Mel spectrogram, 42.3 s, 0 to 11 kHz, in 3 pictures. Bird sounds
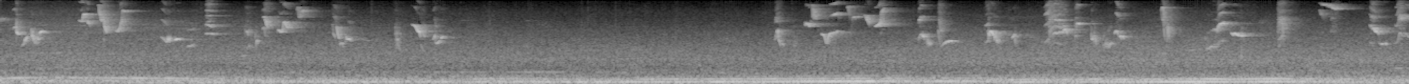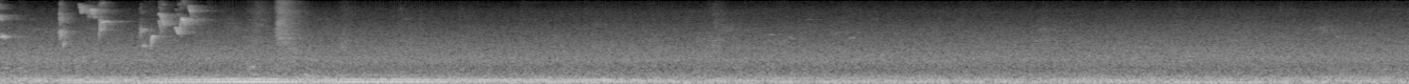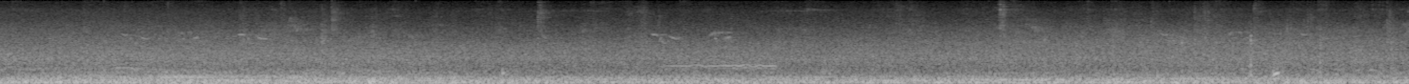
29.0s 36.4s

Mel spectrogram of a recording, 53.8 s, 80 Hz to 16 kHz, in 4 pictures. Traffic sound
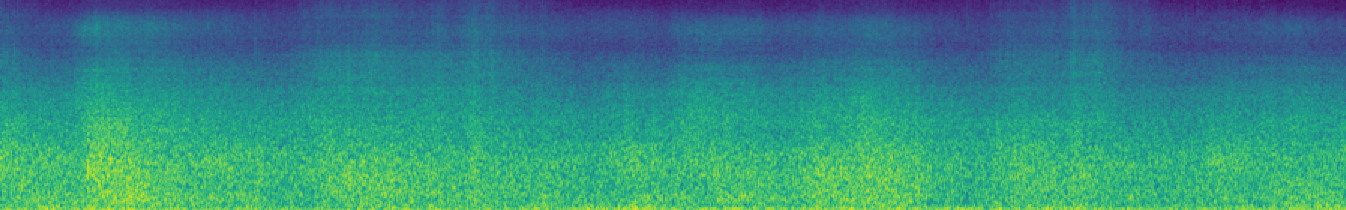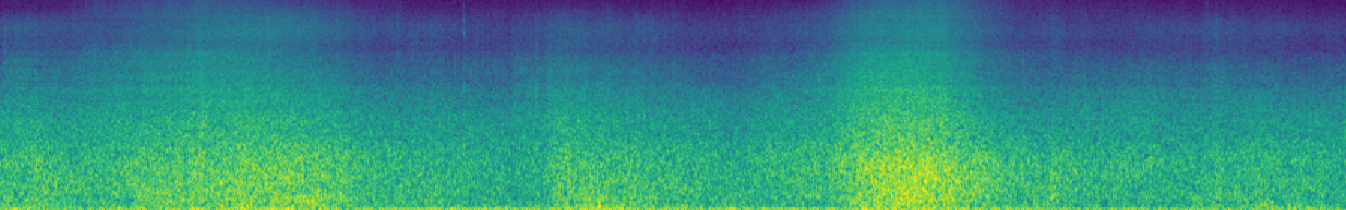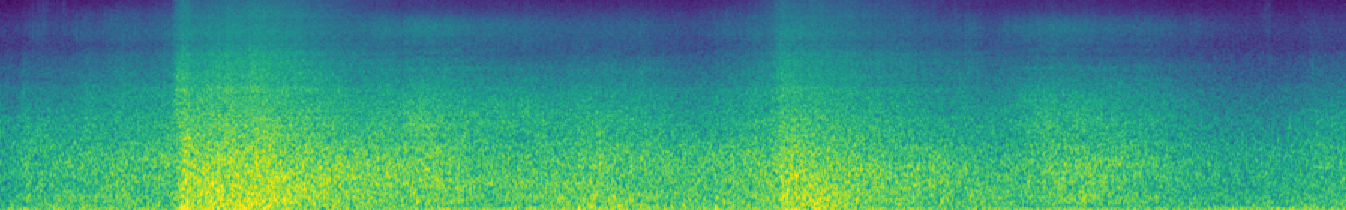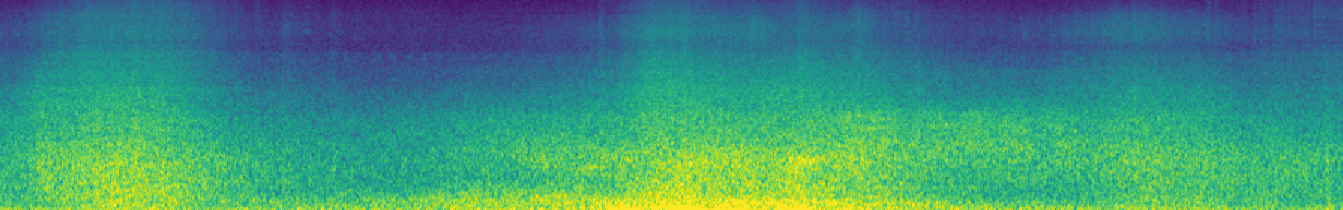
44.7s 52.9s

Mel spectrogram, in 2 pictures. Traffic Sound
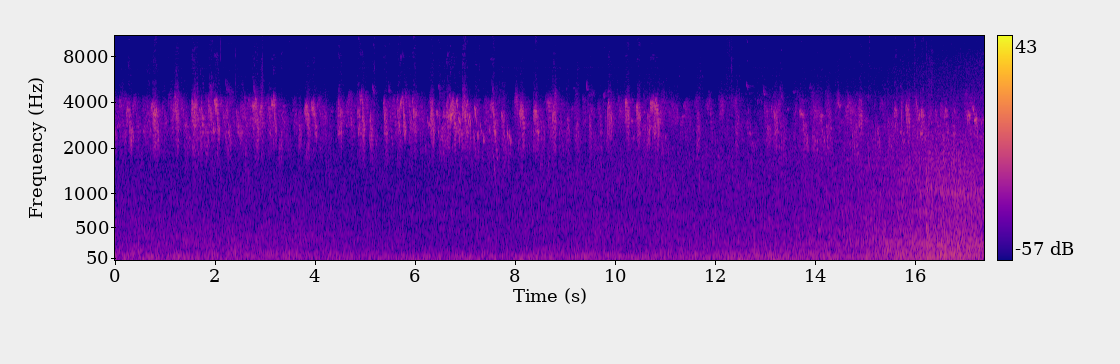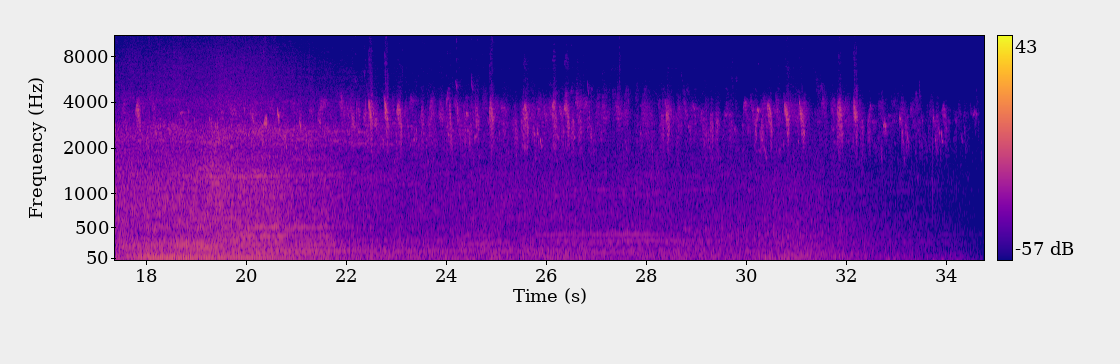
13.4s 32.8s

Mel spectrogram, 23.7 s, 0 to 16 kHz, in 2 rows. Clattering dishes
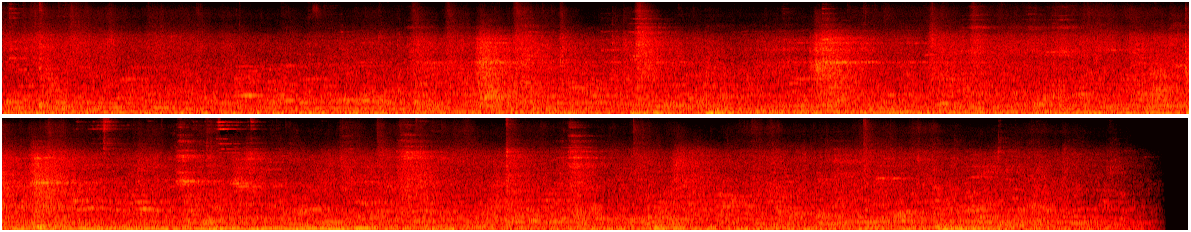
11.7s 14.7s

